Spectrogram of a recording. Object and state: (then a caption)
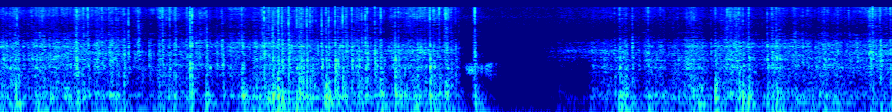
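Woven rattan cane panel. Fingertips behind a thin woven rattan cane webbing panel with open holes tap and scratch the weave. The result is a steady run of dense, low, rumbly scratching and soft tapping, with a brief quieter lull midway before the scratching resumes.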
